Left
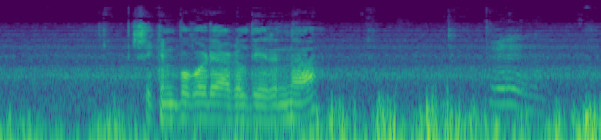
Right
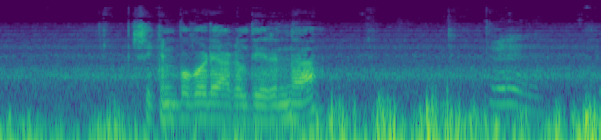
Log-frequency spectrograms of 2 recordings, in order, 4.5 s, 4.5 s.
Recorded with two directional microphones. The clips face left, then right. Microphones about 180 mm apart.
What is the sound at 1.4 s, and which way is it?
A man's voice, 20° left (ahead or behind).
